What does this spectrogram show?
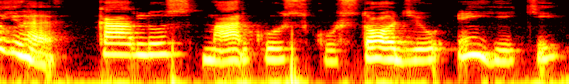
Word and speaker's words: Henrique: The U is silent here, okay, QE, QI. So you have Carlos, Marcos, Custódio, Henrique, Quitéria.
